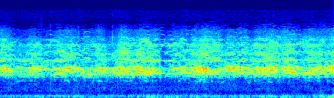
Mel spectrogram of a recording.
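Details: Hooded cranes at Suncheon Bay Wetland, Korea, flocking in flight over their wintering grounds. Loud, continuous overlapping honks and bugles come from many birds at once, with no gaps.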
